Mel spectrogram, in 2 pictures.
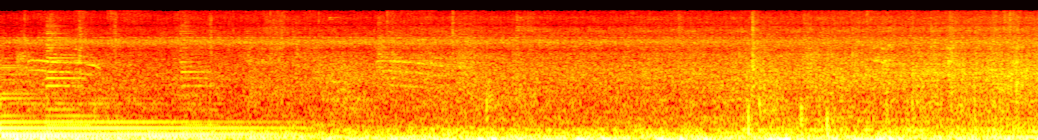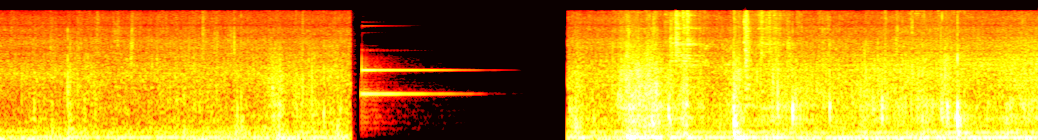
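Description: A van engine hums as the van drives slowly closer over gravel.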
